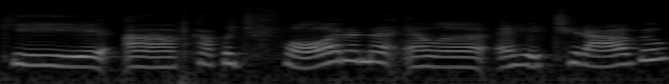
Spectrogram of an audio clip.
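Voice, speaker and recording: This woman's voice sits high, and her pitch varies in an ordinary way. Everything is captured in a very clean recording with a silent background. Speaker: YouTuber reading audiobooks. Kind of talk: casual chat introducing a book reading. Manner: slurs words together. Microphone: poor-quality microphone.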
